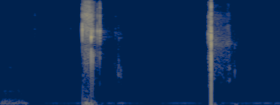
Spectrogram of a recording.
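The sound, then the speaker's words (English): A can of Coca-Cola raspberry spiced Coke cracks open: a sharp metallic snap with a quick hiss of escaping fizz, then another crisp click a moment later. No voices. “But speaking of, I'm going to go ahead and crack this bad boy open and try it right here on the air and let you know what I think.”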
